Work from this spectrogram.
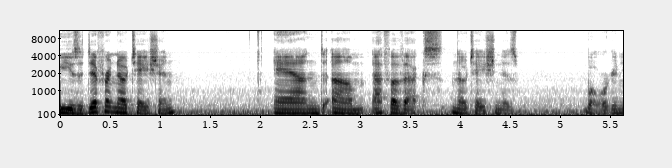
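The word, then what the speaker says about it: f(x): y for outputs okay it's pronounced f of x and it doesn't mean f times x it looks kind of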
